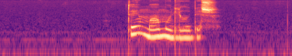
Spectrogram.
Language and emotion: Russian, sad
